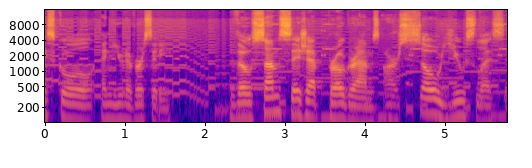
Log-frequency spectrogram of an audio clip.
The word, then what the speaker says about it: cégep: You have to go through this thing called cégep. Or in English they pronounce it cégep.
